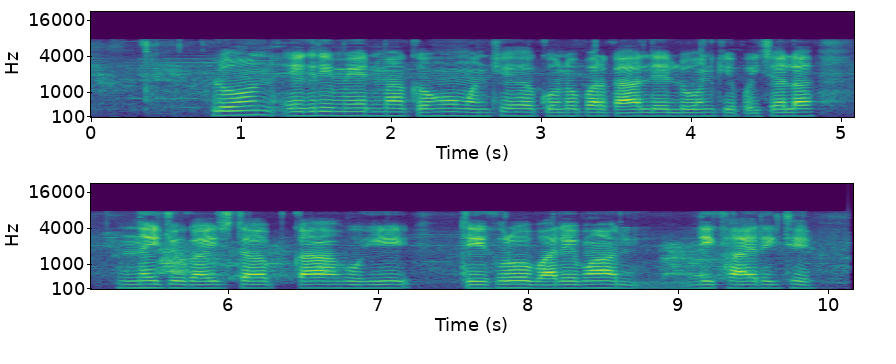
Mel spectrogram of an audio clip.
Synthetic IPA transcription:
loːneɡɾimenmakəɦũmənkʰeɦəkonopəɾəkaɾleloːnkepəɪsəla | nəid͡ʒoɡaːist̪əbkaɦoɦi | d̪ekʰɾobaːɾemãlɪkʰaeɾəɦit̪ʰe

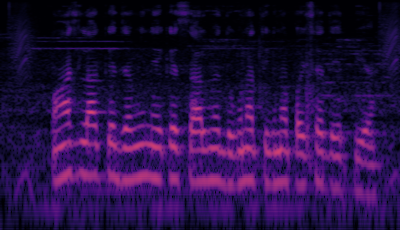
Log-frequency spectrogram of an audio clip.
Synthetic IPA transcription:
pãːt͡ʃlaːkʰːed͡ʒəmiːneːkesaːlmẽd̪ʱʊɡnat̪ɪɡnapəɪsad̪eːt̪̚bijaː

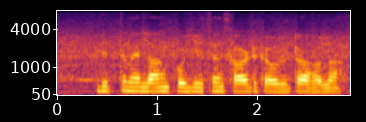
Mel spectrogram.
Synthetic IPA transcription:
bɪt̪ːmẽlãːŋɡpoːd͡ʒisənsaːɾʈkaʊlʈaɦoːlaː

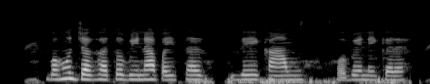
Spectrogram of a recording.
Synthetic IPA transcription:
bɐɦʊt̪̚d͡ʒɐɡat̪obɪnapəɪsad̪ekaːmɦo̰ːbenɐɦĩkɐɾeː

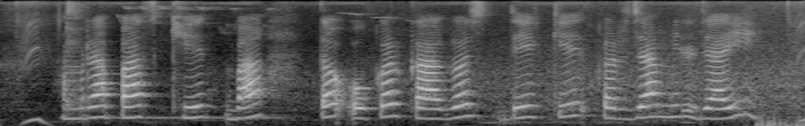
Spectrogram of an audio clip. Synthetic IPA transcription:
həmɾapaskʰeːt̪ba | t̪əʔoːkəɾkaɡəd͡ʒd̪ekekəɾd͡ʒamɪld͡ʒaːi

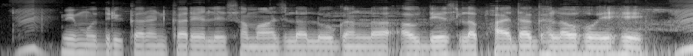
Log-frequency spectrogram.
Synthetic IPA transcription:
ʋɪmʊd̪ɾikəɾəɳ̃kəɾelesɐmaːd͡ʒlaloːɡãlaʔɐʊd̪eːslapʰaːjd̪aɡʱɐlaʋɦoeɦeː

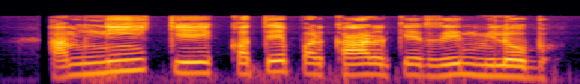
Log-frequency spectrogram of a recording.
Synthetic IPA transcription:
ɦəmnikekət̪epɾəkaɾkeɾinmilob

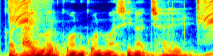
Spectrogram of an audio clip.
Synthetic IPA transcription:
kɐʈaːibɐɾkoːnkoːnmɐsiːnɐtːʃʰaɦɛː

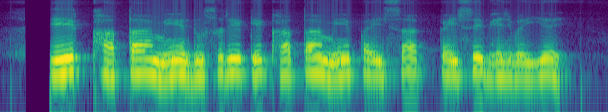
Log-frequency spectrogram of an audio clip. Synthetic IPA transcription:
eːkʰːaːt̪amẽd̪uːsɾekekʰaːt̪amẽpəɪsakəɪsebʱeːd͡ʒbəiɦɛ

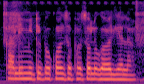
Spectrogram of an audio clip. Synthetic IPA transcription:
kalimiʈipɔkɔnsɔpʰɔsɔluɡʱɔɹɔlɡɛla

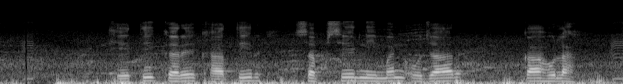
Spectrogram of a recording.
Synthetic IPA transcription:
kʰeːt̪ikəɾẽkʰaːt̪ɪɾsəbseniːmənoːd͡ʒaːɾkaɦoːlaː

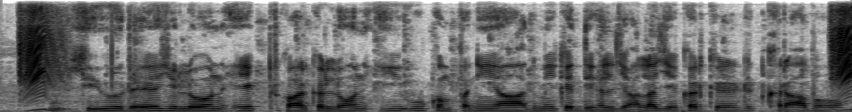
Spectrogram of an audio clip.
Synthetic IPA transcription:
jiuɾeːd͡ʒloːneːk̚pɾəkaːɾkeloːniːuːkə̃mpəniaːd̪miked̪ɪɦəld͡ʒaːlad͡ʒeːkəɾkɾeːɖɪʈkʰəɾaːbɦoː

